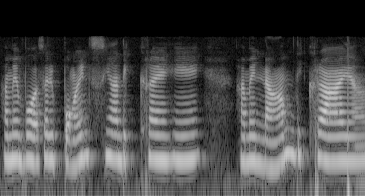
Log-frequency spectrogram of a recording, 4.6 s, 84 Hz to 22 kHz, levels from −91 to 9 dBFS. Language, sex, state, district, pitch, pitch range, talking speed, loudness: Hindi, female, Chhattisgarh, Jashpur, 235 Hz, 225-245 Hz, 185 wpm, -19 LUFS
